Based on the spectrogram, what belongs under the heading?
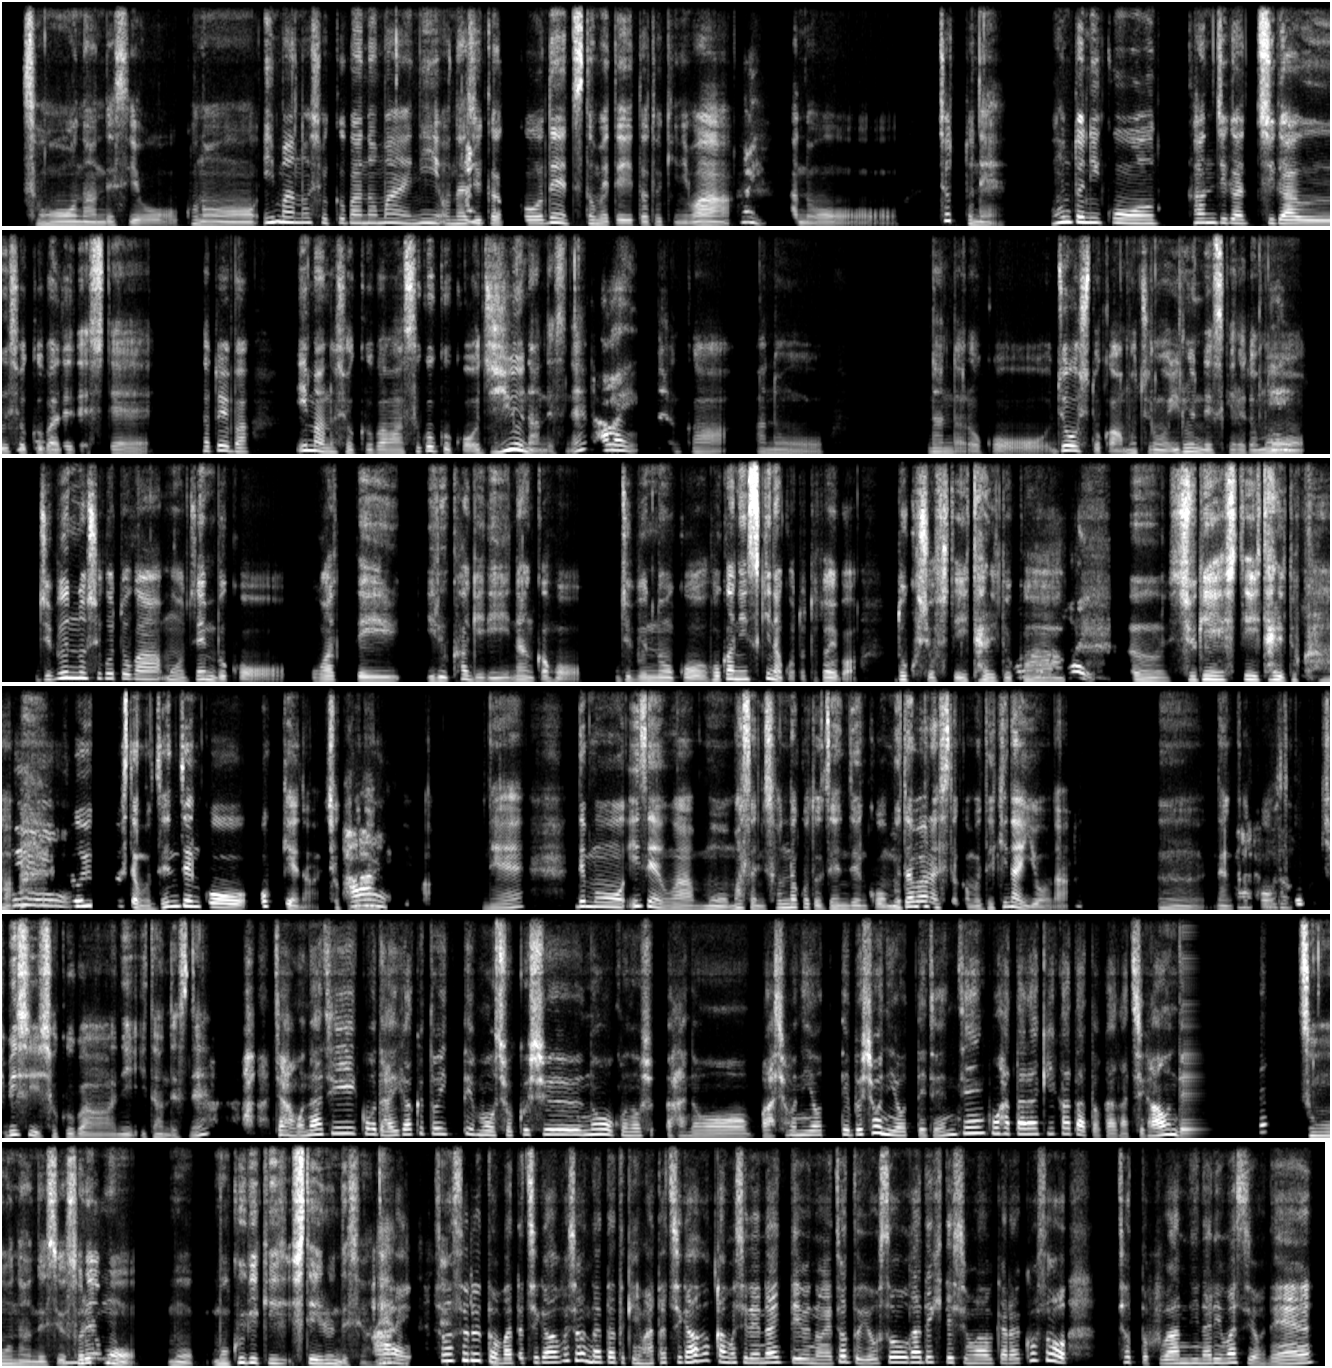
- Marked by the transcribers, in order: unintelligible speech; chuckle; chuckle; other background noise
- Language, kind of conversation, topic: Japanese, advice, 職場で自分の満足度が変化しているサインに、どうやって気づけばよいですか？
